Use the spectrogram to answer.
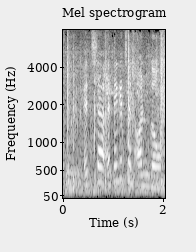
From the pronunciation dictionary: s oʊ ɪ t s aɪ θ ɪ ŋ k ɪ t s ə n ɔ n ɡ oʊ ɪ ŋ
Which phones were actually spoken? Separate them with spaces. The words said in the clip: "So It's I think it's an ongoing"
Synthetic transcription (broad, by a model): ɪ t s aɪ θ ɪ ŋ k ɪ t s ə n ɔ n ɡ oʊ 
